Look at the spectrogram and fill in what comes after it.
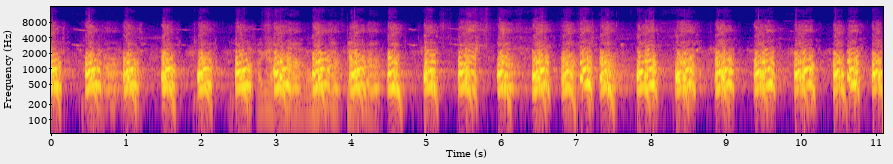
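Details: Black and Tan Coonhound at the tree, barking in a rapid, even chop of roughly two barks per second, each bark short, harsh and dropping slightly in pitch, continuing without pause.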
